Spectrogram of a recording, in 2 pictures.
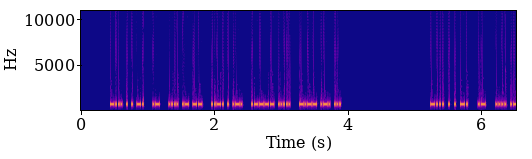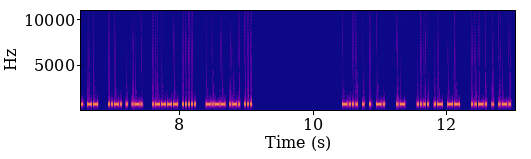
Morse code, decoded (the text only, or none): BEEN A HAM FER 15 YRS BEEN A HAM FER 15 YRS BEEN A HAM FER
